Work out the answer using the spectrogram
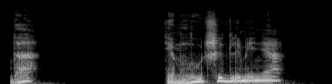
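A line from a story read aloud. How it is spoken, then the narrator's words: Calm. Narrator (Russian): спокойно проговорила Медынская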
